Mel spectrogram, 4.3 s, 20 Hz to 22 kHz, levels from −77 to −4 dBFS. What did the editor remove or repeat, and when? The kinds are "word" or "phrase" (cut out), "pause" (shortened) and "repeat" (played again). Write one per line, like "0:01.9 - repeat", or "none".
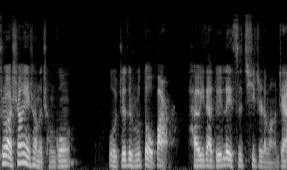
0:02.7 - pause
